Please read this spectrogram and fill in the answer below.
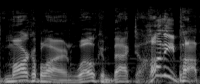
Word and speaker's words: HuniePop: and welcome back to honey pop apparently cuz huniepop is how idiots pronounce it well that's me so I'm gonna pronounce it huniepop from now on so I got I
